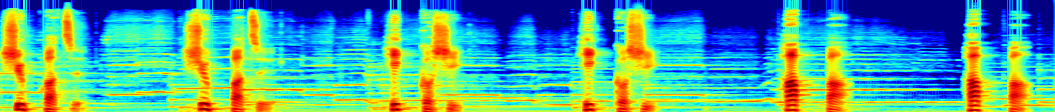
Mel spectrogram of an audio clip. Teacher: it is the character before the small tsu that gets cut short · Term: double consonant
